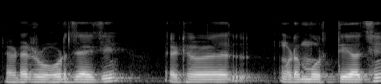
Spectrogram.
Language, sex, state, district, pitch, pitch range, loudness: Odia, male, Odisha, Khordha, 115 Hz, 115-130 Hz, -15 LUFS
